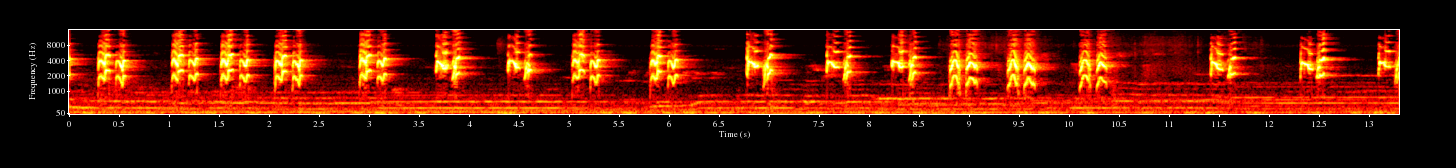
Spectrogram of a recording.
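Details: Long-tailed shrike, recorded as a lure to raise breeding arousal in a bird that is lazy to sing: a long, lively string of loud, harsh chirps, mostly paired or grouped in threes, delivered almost without pause.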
